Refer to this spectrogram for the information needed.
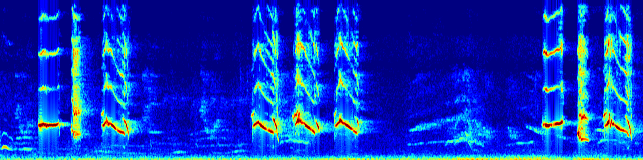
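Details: Oriental magpie-robin, known locally as kacer, singing in full voice and used as a lure to provoke other birds into singing: loud whistled phrases with swooping notes, grouped in bursts separated by short pauses, over faint low hum.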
